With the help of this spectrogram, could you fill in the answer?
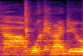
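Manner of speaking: usual speaking voice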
